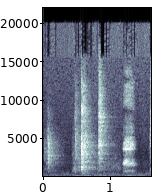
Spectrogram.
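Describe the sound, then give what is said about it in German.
A sauna door opens in a quick sequence of short scraping, creaking bursts as a man steps out, clearly audible with no talking over it. “In diesem Moment öffnete sich die Tür der Sauna und ein Mann trat heraus.”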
